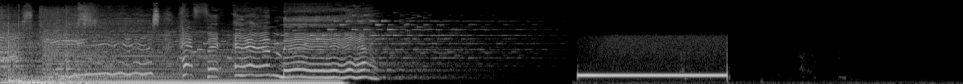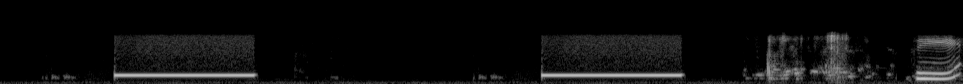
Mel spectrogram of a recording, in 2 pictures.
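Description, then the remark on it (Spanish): A telephone ringback tone sounds three times while a call is being placed, each long steady beep separated by a few seconds of quiet, after music fades out; a voice answers at the very end. “Pues espera un momentito ahí, vamos a poner una canción y llamamos a esta persona tan especial.”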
